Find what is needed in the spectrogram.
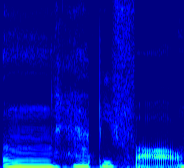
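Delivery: soft, sultry, seductive voice. Recalling his mom's seasonal voicemail greeting, imitating mom's sexy voice. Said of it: "his mom had the hottest voice".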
